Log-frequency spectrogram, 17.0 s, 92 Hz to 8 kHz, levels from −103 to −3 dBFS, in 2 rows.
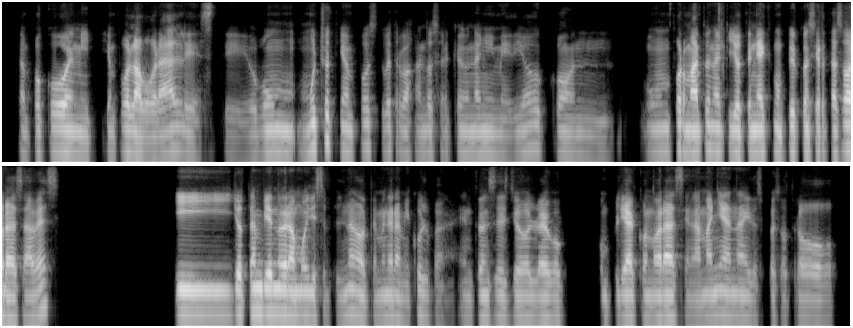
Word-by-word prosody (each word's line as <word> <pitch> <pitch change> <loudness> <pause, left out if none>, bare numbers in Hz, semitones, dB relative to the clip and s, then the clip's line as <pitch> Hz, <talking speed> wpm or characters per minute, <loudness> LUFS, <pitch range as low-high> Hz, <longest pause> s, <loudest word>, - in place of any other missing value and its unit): Tampoco 115 +2 -1
en 110 - -3
mi 105 -1 -7
tiempo 110 +4 -6
laboral, 105 +3 +2
este, 100 -1 -13
hubo 100 +2 -10
un 115 -1 -4
mucho 135 +9 -3
tiempo, 120 +2 -8
estuve 130 -3 -11
trabajando 110 -1 -11
cerca 110 0 -16
de 110 - -8
un 110 - -8
año 110 0 -5
y 105 - -9
medio 110 +6 -12
con 100 -3 -12 0.3
un 115 +1 -10
formato 115 +1 +4
en 125 - -2
el 120 - 0
que 115 - -7
yo 110 - +4
tenía 115 0 +5
que 115 - -26
cumplir 120 +2 -3
con 120 - -1
ciertas 115 0 -3
horas, 105 -6 +6
¿sabes? 120 +9 -2 1.2
Y 125 -1 +4
yo 125 -1 +2
también 130 -1 +4
no 130 - +6
era 120 -2 +8
muy 120 +1 -1
disciplinado, 120 +1 -4
también 110 0 -9
era 110 -1 0
mi 95 - -12
culpa. 100 -6 -12
Entonces, 110 +1 -8
yo 105 +1 -4
luego 105 -1 -2 0.3
cumplía 110 +1 +3
con 110 -1 -7
horas 110 0 +5
en 110 - -13
la 100 - -2
mañana 115 0 0
y - - -8
después 100 - -15
otro, 100 -1 -9
110 Hz, 195 wpm, -24 LUFS, 105-120 Hz, 1.2 s, era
